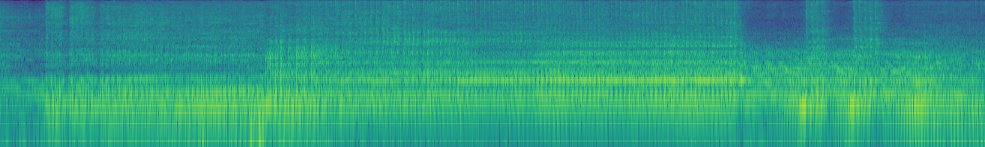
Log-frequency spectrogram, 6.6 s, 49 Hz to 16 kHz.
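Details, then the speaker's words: 1989 Yamaha YSR 50 two-stroke, long sitting, carburetor cleaned, first ride: high buzzy two-stroke note holds, surges, then drops out abruptly; engine cuts in and out at high revs, exhaust restriction suspected. "all right so it keeps on cutting in and out like that"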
